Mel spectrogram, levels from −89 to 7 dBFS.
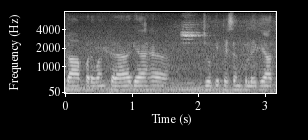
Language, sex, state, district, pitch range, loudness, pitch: Hindi, male, Bihar, Vaishali, 145-150 Hz, -14 LUFS, 150 Hz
